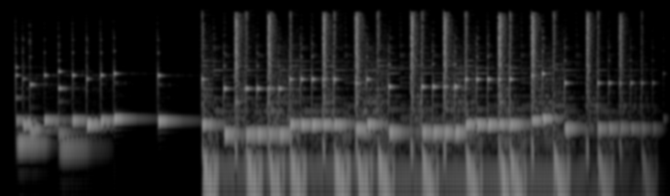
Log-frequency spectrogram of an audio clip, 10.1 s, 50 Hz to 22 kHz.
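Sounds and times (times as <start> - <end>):
phone ringtone marimba remix: 0.2 - 10.0.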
